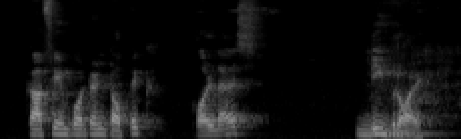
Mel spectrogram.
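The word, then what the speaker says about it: de Broglie: जी एल आई ई बट you don't have to read it एज डी ब्रॉग ली डी या फिर डू and then you गो फॉर ट्स ब्रॉय ठीक है सो डी ब्रॉय ने actually बात की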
